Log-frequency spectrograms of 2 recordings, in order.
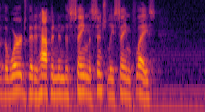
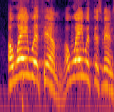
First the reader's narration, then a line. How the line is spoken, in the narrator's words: the whole crowd shouted to Pilate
